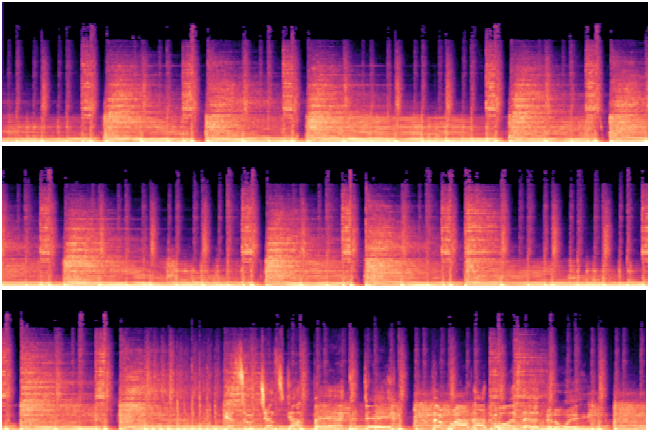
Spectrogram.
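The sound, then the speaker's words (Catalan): A loud, steady rock song by an Irish band, the song that made the band famous, with distorted electric guitars playing over a driving drum beat, dense and full throughout without pauses. “D'aquest àlbum extrec la cançó que li va donar fama a la banda,”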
